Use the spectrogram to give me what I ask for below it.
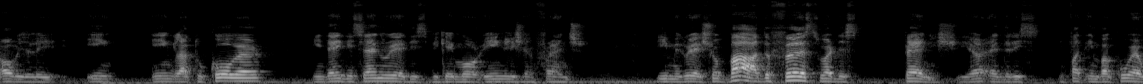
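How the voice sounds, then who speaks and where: A man from Italy with an Italian accent, informally introducing his book in halting non-native English, repeating words for emphasis. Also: mid-range voice. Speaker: author and show host introducing his book.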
